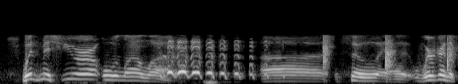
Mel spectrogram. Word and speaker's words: Monsieur: It's Monsieur. Why can't anybody pronounce that right? With Monsieur Ooh-La-La.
